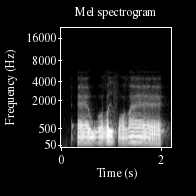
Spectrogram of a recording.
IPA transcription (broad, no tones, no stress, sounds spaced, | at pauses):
ʔ æː w ʊ lˠ i f ɔ lˠ æː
